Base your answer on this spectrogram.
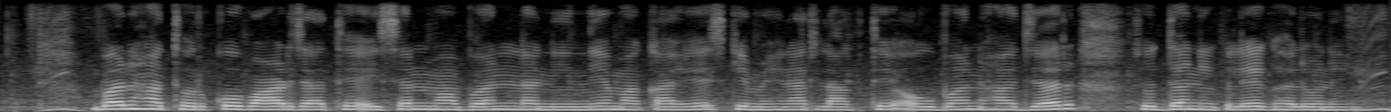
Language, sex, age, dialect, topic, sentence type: Chhattisgarhi, female, 18-24, Western/Budati/Khatahi, agriculture, statement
